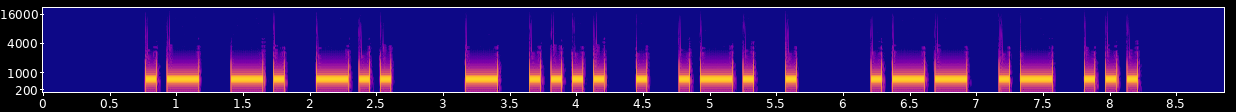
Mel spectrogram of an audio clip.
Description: Morse code, heard as a keyed tone, about 15 wpm, 700 Hz. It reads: AND THERE WAS
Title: Sets of 3 Words 15wpm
